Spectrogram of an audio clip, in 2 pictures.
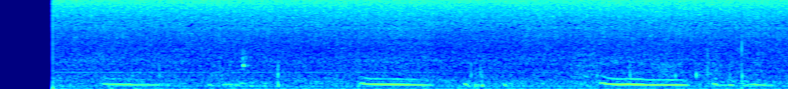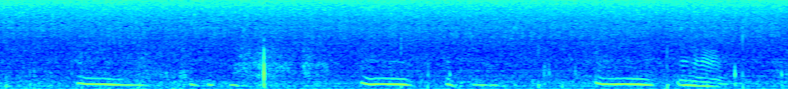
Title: snores!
